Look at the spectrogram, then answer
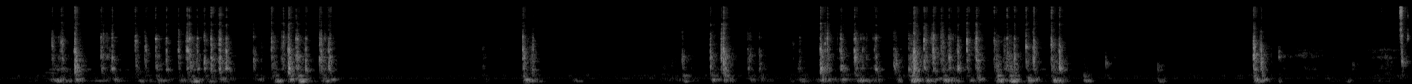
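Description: Bursts of rapid computer keyboard typing come in uneven clusters separated by pauses, crisp and close in a quiet room, with occasional single key taps and no speech.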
